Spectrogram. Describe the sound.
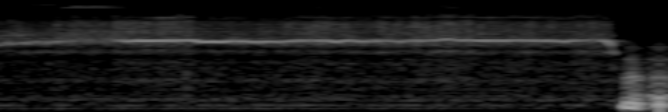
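A person whistles one long, steady, high note lasting a little over two seconds, fairly loud, imitating the whistle his father used to call him with, then it cuts off into a brief burst of noise.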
